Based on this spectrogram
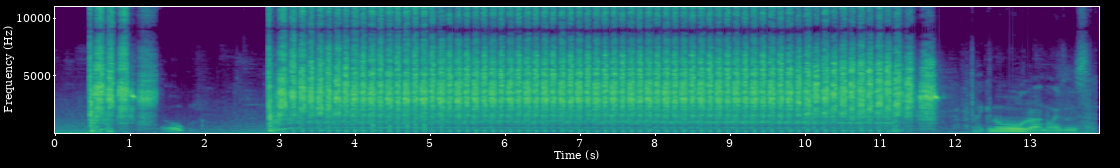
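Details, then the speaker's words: Mazda RX4 13B rotary ex-race car, long sat, cranked by a wire straight to the starter on a weak battery: slow, laboured cranking at about two even pulses a second. Compression pulses sound equal and healthy. "sounds like it's got all its pulses and everything she's gonna be a runner"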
